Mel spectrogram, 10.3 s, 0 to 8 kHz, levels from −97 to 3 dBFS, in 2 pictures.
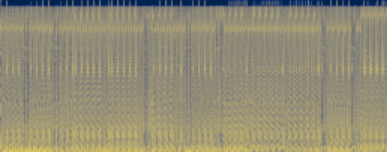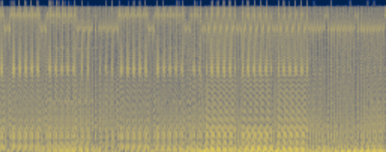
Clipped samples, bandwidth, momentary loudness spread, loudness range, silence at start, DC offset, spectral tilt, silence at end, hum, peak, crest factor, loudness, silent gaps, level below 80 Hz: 0.1%; 8 kHz; 2 LU; 1 LU; 0 s; 0.6%; -3 dB/octave; 0 s; none; 0 dBFS; 14 dB; -14 LUFS; none; -20 dBFS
